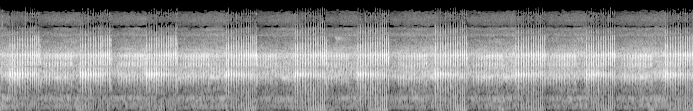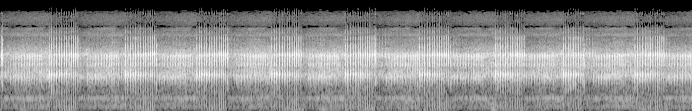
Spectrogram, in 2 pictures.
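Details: Ornate narrow-mouthed frog giving a long run of rapid, rasping, nasal croaks, packed closely one after another with only brief breaks, some bursts slightly longer, over a quiet background.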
